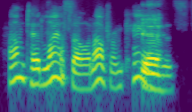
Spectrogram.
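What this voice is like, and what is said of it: Weird cowboy accent impression. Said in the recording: “he does this like weird cowboy a fact ... That was a dynamite impression ... well, I tried.”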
